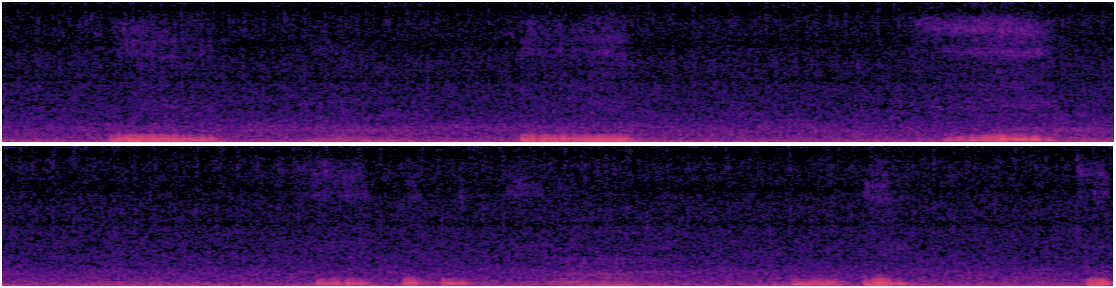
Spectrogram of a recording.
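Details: Domestic cat snoring, with low, buzzy snores about every two seconds, some longer and smoother, others broken into short choppy pulses, in an otherwise quiet room.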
